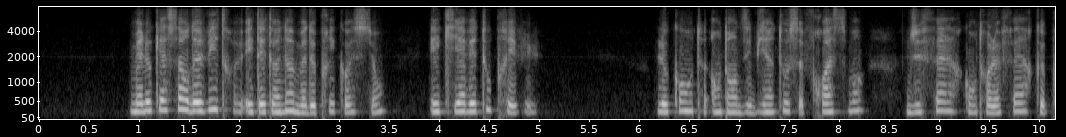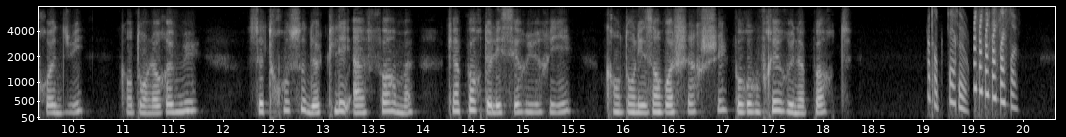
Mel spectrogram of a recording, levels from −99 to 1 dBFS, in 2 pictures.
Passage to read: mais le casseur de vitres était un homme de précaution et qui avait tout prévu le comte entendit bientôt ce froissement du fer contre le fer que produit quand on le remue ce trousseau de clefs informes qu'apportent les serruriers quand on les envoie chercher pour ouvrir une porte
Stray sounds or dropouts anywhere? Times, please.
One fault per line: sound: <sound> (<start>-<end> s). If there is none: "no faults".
sound: chirp (19.0-20.0 s)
